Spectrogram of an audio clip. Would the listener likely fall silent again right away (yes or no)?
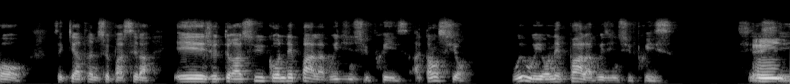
no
